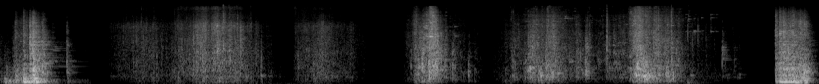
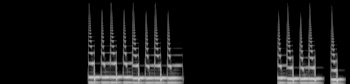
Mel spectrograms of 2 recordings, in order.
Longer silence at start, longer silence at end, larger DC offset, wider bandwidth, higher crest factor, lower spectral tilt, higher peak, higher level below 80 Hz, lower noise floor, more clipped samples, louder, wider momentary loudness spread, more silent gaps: second, 0.05 s vs 0.9 s; about the same, 0 s vs 0.05 s; neither; about the same, 17.5 kHz vs 18 kHz; first, 24 dB vs 12 dB; second, -3.5 dB/octave vs -6 dB/octave; first, -4 dBFS vs -8 dBFS; second, -50 dBFS vs -30 dBFS; second, -64 dBFS vs under -90 dBFS; neither; second, -26 LUFS vs -19 LUFS; first, 25 LU vs 7 LU; second, none vs 1.84-2.77 s, 3.24-3.30 s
